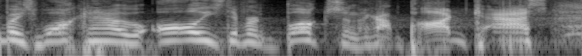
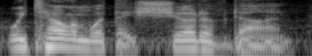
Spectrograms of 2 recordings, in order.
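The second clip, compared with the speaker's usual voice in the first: spooky guide; 13 semitones lower than usual. Acted. Guide warning the pilgrim about the dark path, ominous. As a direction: sound like a guide at a haunted trail.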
